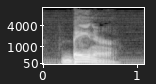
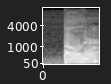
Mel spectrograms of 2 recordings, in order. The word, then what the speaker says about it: Boehner: Some debate on this, but according to the Associated Press, it's pronounced Boehner. John Boehner. – I would have said Boehner or Boner.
